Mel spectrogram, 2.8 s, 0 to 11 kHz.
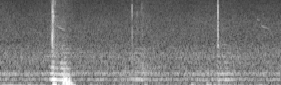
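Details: Colony of honey bees in a hive opened for inspection on March 10, 2019, a week after a vertical split made with a double screen divider board: continuous low buzzing drone, interrupted by one sharp knock and two faint clicks.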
